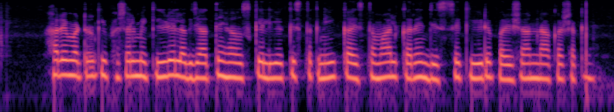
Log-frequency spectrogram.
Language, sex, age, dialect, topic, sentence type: Hindi, female, 18-24, Awadhi Bundeli, agriculture, question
